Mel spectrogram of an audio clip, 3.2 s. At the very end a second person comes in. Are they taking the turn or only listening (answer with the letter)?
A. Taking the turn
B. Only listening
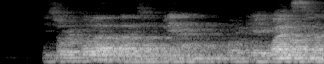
B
